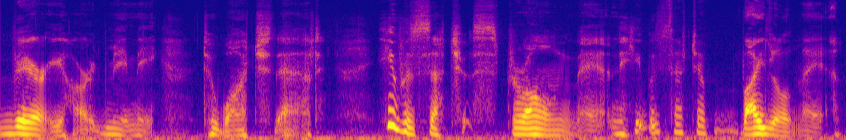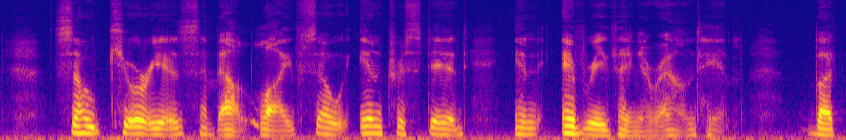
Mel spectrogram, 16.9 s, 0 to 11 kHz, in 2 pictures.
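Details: Woman, a longtime radio host, with spasmodic dysphonia first diagnosed in 1998, treated every four months with botulinum toxin injections into the vocal cords; spasmodic dysphonia.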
